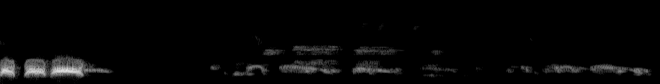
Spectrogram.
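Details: Decoy spotted dove cooing in the 'thúc gù' style meant to draw in wild doves: three loud, rapid coos open the recording, then only faint, scattered murmuring coos and soft higher notes.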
